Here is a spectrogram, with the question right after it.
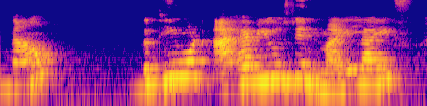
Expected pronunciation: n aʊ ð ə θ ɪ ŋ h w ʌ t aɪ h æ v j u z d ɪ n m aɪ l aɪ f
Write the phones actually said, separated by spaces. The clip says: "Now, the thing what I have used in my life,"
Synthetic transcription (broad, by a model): n aʊ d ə t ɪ ŋ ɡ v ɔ t aɪ h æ v j u z d ɪ n m aɪ l aɪ f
